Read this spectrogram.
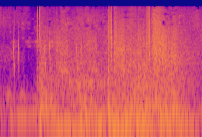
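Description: A gun fires in a burst of loud shots.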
